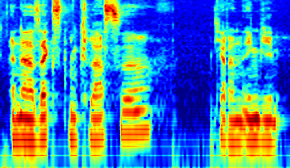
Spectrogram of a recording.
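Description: A young man in casual chat with an old school friend, relaxed and talkative, asking many questions. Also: medium pitch, measured pace.

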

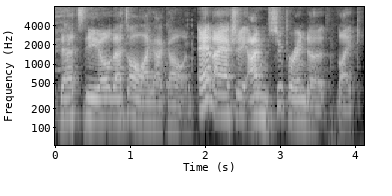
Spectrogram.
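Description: A man's voice: on the high side, animated, moderate pace, bright, forceful tone. A man co-hosting a casual sports podcast, rambling and swearing freely as he corrects himself mid-sentence. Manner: rambling, profane, self-correcting. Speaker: podcast co-host.

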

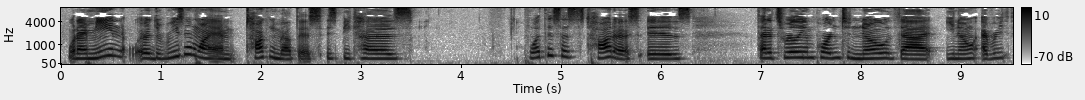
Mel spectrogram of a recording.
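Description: Young woman just chatting on her podcast, lots of um and you know, keeps restarting. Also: fairly high pitch. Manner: rambling, many fillers and self-corrections. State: hiccups. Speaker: podcast host. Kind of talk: casual solo podcast talk.

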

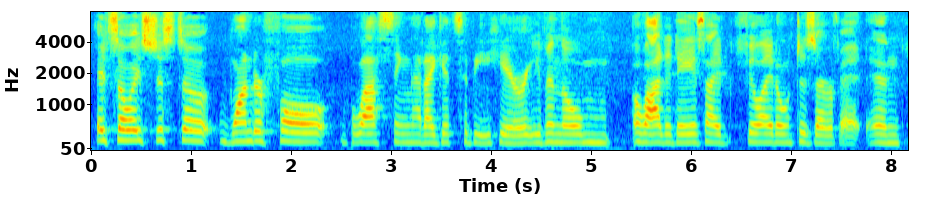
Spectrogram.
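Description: A woman's voice: lowish voice, a little mellow. A woman in her late twenties hosting a podcast alone, talking in a reflective way with many fillers and restarts. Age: 20s. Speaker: podcast host. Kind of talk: casual solo podcast talk.

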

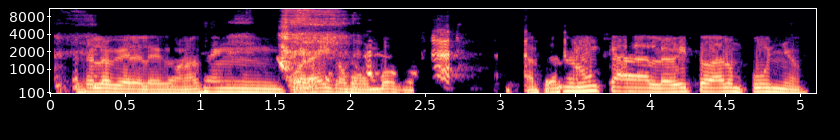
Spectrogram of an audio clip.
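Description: A man's voice: mid-range voice, fairly even intonation, brisk, a little mellow, no room sound. A man chatting loosely as a band member guest, swearing and laughing often. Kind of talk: casual interview chat.

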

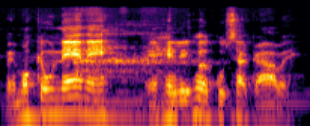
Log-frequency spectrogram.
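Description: A man, co-hosting a casual anime discussion, talking in an excitable, rambling way and dropping in English words. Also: mid-range voice, moderate pace, soft background music. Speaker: co-host.

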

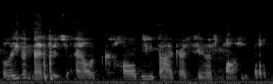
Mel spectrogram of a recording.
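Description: A man's recorded voicemail greeting with a stiff delivery, played back over a glitchy phone line whose pitch jumps up and down. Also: very fast, bright, forceful tone, a little hiss or hum. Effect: glitchy phone audio with jumping pitch.

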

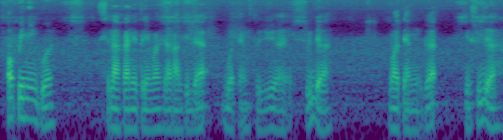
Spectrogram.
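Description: Gravelly, dark-voiced man, solo podcast. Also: deep voice, a little hiss or hum. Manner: blunt, slangy, self-mocking. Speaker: podcast host. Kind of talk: casual solo podcast monologue.

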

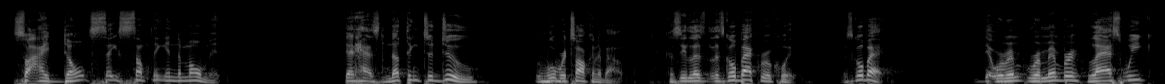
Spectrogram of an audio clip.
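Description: Earnest preaching man, slightly high voice. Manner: earnest, preachy, repeats words when fired up. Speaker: podcast host. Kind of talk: faith-based motivational monologue.

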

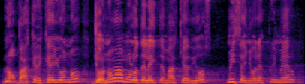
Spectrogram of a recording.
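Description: Man doing a smug churchgoer, self-righteous, defensive, high for a man, long hall reverb. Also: a little fast, vocal fry. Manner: boastful denials, protests innocence.

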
